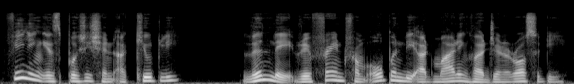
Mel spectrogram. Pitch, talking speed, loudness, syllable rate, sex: 150 Hz, 115 wpm, -18 LUFS, 5.6 syllables/s, male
